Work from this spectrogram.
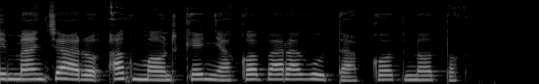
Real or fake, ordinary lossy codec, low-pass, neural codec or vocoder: real; none; none; none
